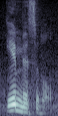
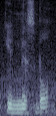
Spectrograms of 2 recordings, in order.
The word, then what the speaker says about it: immiscible: And you understand that when it should be IN, but they change it to an M when it starts with an M. Because ever tried to pronounce NM together? Immiscible.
